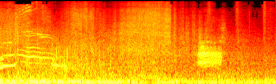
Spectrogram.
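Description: A Confringo blasting spell detonates in Hogwarts Legacy, a loud booming burst with a whooshing magical tail amid the spell-combat soundscape, close and forceful.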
